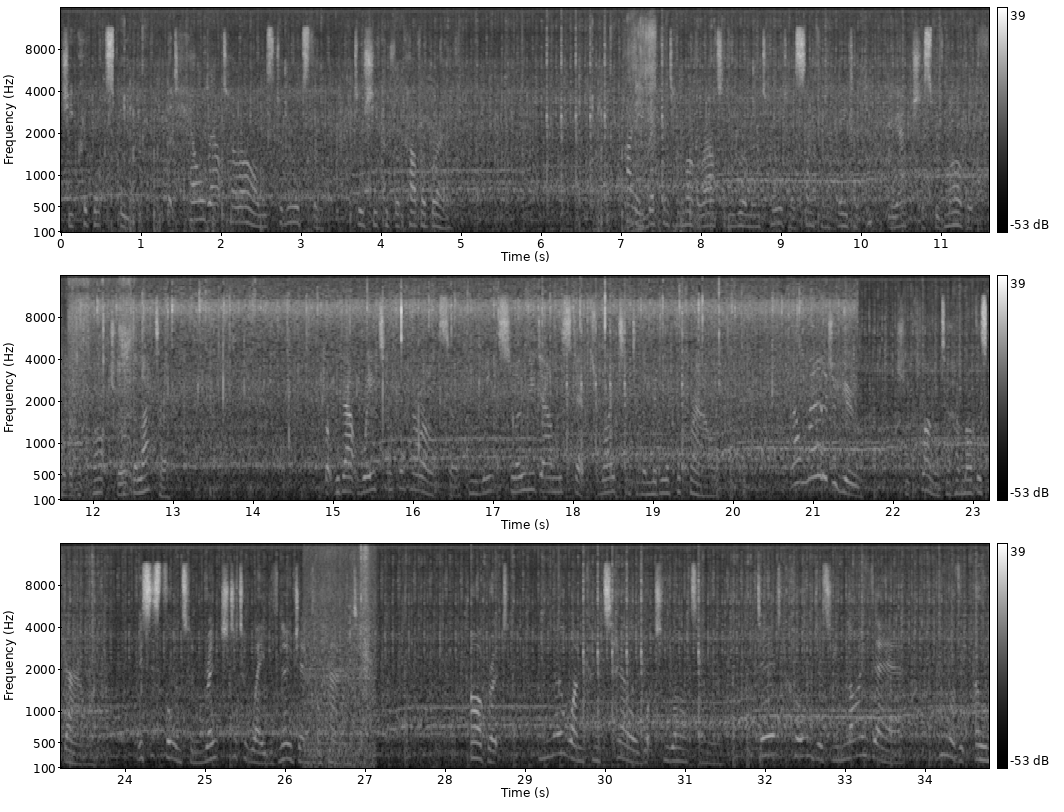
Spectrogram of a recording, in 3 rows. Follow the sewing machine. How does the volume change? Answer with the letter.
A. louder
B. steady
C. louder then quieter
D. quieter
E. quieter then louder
B.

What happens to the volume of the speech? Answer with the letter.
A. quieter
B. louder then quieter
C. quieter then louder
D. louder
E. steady
E.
